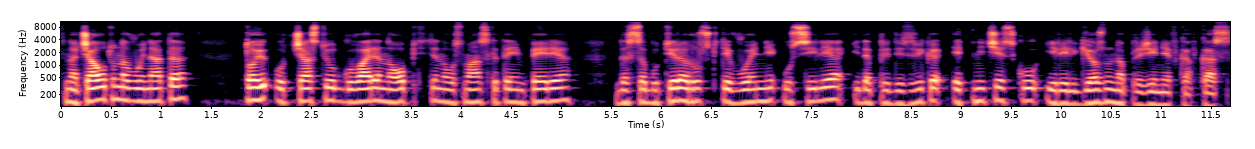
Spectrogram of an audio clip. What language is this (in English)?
Bulgarian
